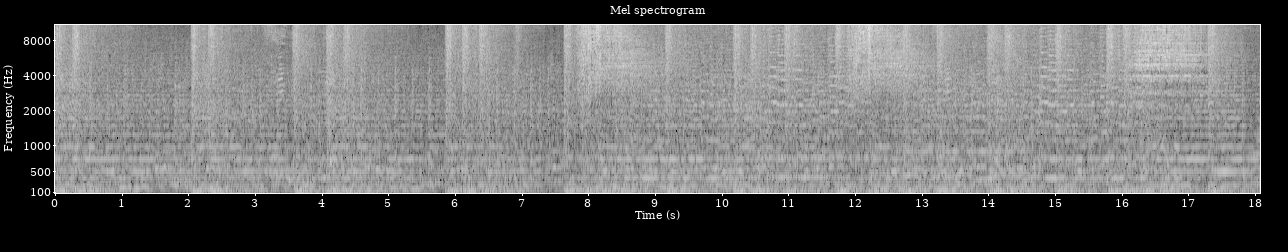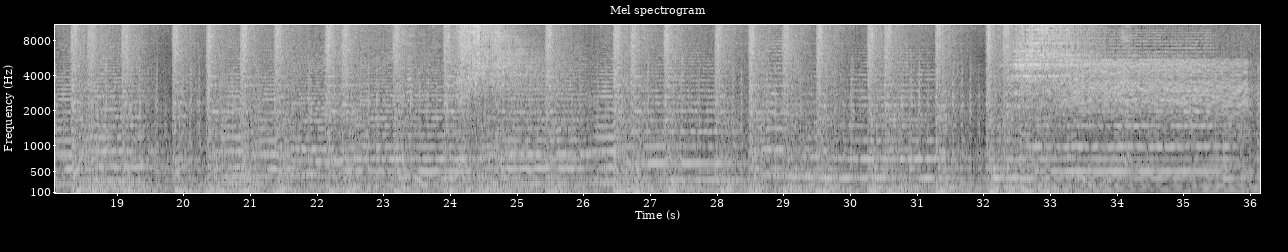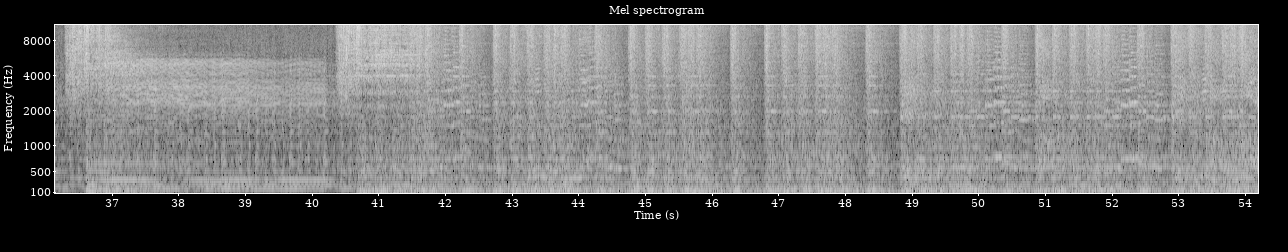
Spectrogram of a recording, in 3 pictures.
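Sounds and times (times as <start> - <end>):
main menu background music: 0.0 - 54.1.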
